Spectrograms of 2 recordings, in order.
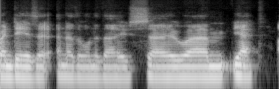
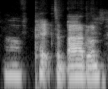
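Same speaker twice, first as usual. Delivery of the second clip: ordinary delivery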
